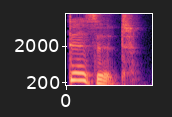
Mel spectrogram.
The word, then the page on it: desert: British English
